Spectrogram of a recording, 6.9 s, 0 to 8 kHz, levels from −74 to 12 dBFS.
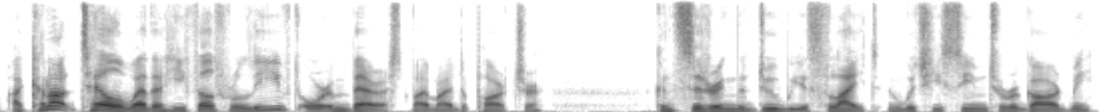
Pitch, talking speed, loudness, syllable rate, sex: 140 Hz, 200 wpm, -19 LUFS, 6.5 syllables/s, male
